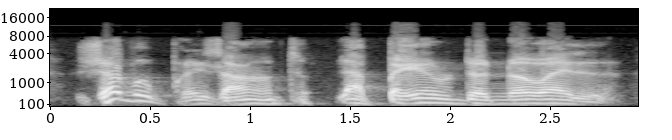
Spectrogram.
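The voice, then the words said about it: Put-on Scottish-accented French. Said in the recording (French): “mon tonton de Glasgow ... mon tonton qui dit avec son accent”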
